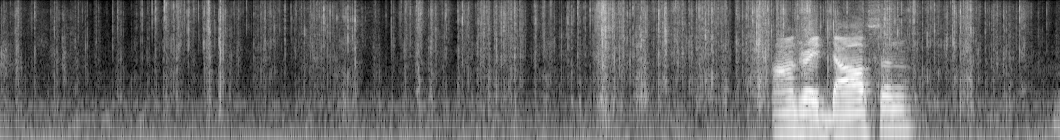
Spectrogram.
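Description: A plastic wrapper crinkles and rustles as it is torn open.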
